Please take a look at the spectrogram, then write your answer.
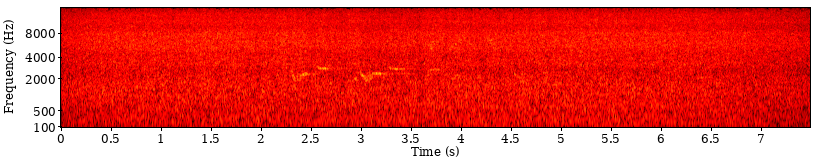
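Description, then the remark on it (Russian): A loud, steady, deafening roar of rushing water from the many waterfalls in the mountains around the town of Arhavi, dense and unbroken from start to finish with no pauses or voices, enveloping. “И тотчас погрузитесь в оглушительный шум водопадов, которых здесь бесчетное количество.”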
